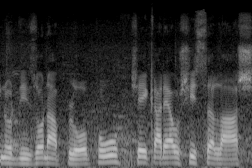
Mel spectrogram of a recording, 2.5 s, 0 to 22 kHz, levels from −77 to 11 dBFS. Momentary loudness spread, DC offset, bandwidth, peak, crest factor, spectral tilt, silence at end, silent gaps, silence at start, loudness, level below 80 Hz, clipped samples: 2 LU; under 0.1%; 17 kHz; -4 dBFS; 12 dB; -5 dB/octave; 0 s; none; 0 s; -16 LUFS; -50 dBFS; under 0.1%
